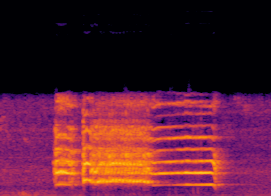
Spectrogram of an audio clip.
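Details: Dwarf rooster crowing in Italy: one loud crow of about one and a half seconds, a short first note, then a long harmonic-rich note ending in a steady, flat tone that stops abruptly.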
